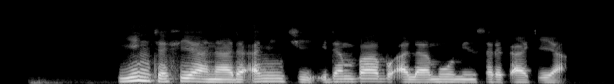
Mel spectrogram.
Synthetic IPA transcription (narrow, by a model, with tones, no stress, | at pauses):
jɪ˦˨ntɐ˨ɸɪ˦jaː˨naː˨da˨ʔa˦mɪ˦nt͡ʃiː˨ʔɪ˨dɐ˦mbaː˦bu˨ʔa̰˨laː˨moː˦mɪ˦nsɐ˦rkʼaː˨kʲʼɪ˦ja̰ː˨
